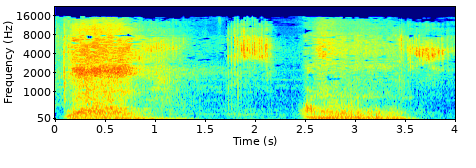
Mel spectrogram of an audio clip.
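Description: Film monster roaring twice: a loud, deep roar lasting about a second, then a second one about two and a half seconds in.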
